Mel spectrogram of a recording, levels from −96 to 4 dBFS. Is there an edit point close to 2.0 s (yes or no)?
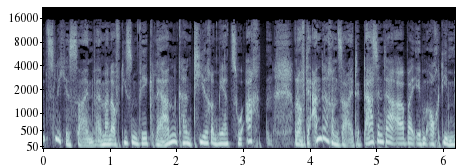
no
